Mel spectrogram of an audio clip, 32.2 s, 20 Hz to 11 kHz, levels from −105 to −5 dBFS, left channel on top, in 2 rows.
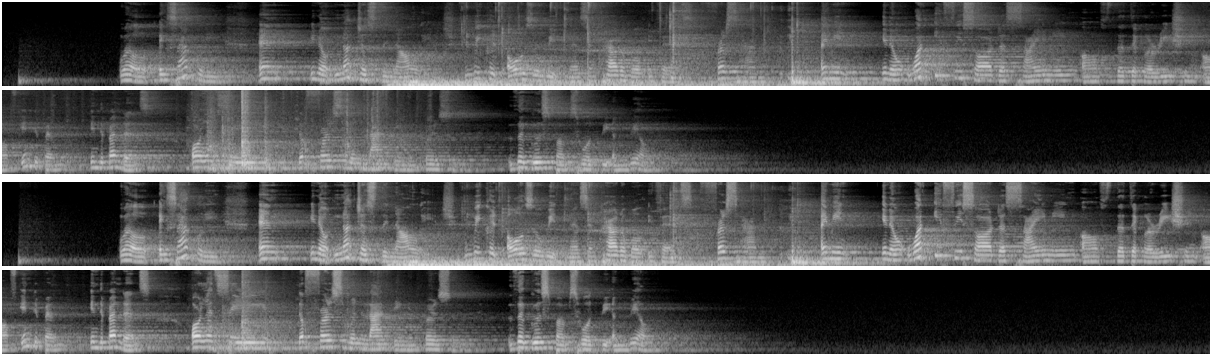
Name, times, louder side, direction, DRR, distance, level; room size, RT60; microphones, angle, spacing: voice 1, 1.6-3.7 4.1-9.2 9.5-10.2 10.9-11.3 11.7-16.9 17.3-18.1 18.6-22.3 22.9-24.9, right 3 dB, 80° right, 7 dB, 0.8 m, -33 dB
Wind, 5.1-10.6, equal, 10° left, 1.5 m, -31 dB
Chewing mastication, 6.1-7.0 7.3-8.1 8.7-9.1 9.6-11.1, equal, 45° left, 1.8 m, -36 dB
sound 1, 15.9-17.1 18.6-22.1, left 4 dB, 80° left, 0.6 m, -39 dB
28.5 x 14.0 x 2.8 m, 2.8 s
head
